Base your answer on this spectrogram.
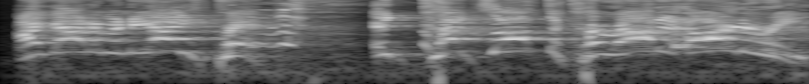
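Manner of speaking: shrill, booming, very loud, high-pitched yell. Act out grabbing somebody in a hold and telling the crowd, imitating Arn Anderson yelling. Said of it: "And he's yelling it to the crowd".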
